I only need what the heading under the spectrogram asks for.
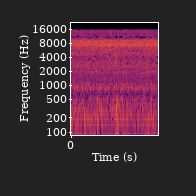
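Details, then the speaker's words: Toyota Kijang with Aisan carburettor after disassembly, idle while turning the adjustment screw to about 5 (from 3 turns): steady, even idle with no misses or surges; setting judged slightly lean but normal, not sensitive, okay. "settingannya ini termasuk agak miskin ya teman-teman dan Masih normal tidak sensitif menurut saya ini oke"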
